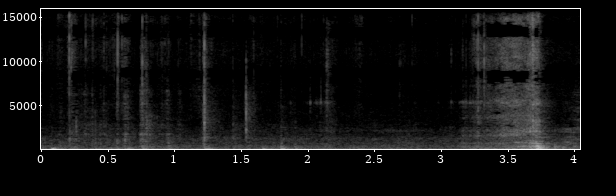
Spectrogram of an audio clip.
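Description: Chef's knife slicing lengthwise through a dried sausage stick on a wooden cutting board, with a few light clicks of the blade on the board. A louder rub on the board near the end as the split pieces are moved.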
